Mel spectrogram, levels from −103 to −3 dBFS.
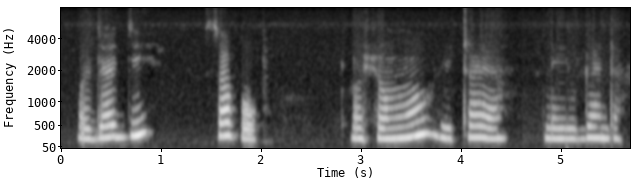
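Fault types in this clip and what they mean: Burst of packet loss: a run of packets around 5.00 to 5.07 s never arrived in time, so the receiver stretched the last sound for about 54 ms while fading it down, then resumed with 60 ms of the speech skipped over.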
